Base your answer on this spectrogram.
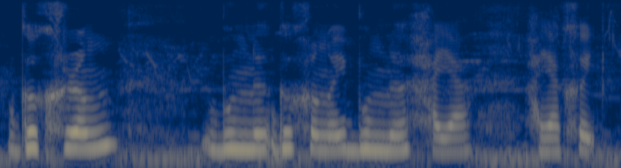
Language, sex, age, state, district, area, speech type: Bodo, female, 18-30, Assam, Udalguri, urban, spontaneous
